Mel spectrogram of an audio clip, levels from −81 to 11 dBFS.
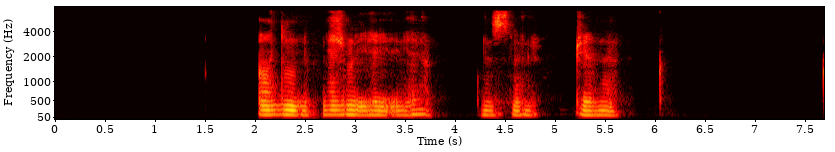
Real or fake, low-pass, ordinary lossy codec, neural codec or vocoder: fake; 7.2 kHz; MP3, 48 kbps; autoencoder, 22.05 kHz, a latent of 192 numbers a frame, VITS, trained on one speaker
